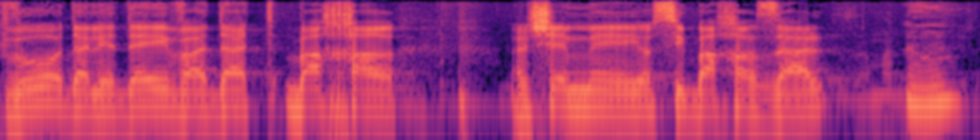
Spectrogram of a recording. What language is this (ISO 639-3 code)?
heb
